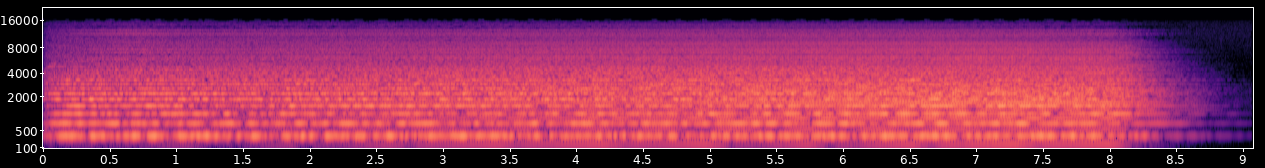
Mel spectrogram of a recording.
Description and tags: Spook Orchestra F#3
Spook Orchestra [Instrument]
